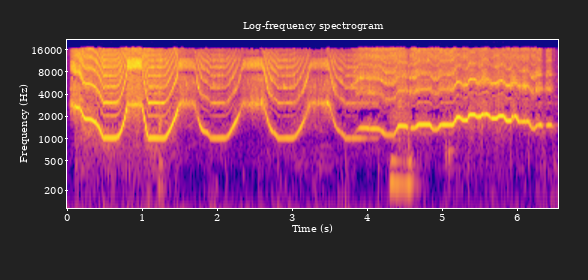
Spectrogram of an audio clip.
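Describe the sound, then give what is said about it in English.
A shrill Whistle Pop candy whistle is blown, swooping up and down in four loud, siren-like cycles before settling into a lower, wavering tone. “But you were saying before, what's the best use for a whistle pop? Doing this.”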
